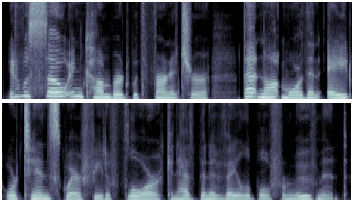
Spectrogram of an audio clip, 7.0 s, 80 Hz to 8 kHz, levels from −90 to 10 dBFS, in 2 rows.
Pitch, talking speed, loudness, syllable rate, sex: 220 Hz, 195 wpm, -17 LUFS, 5.4 syllables/s, female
